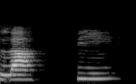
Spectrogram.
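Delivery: "la ciruela" said slowly, syllable by syllable. Teaching Spanish learners how to say a word, said slowly. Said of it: "Say it slowly".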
